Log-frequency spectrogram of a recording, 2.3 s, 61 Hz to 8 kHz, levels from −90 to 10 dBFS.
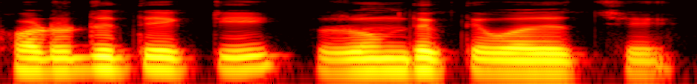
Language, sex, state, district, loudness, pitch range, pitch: Bengali, male, West Bengal, Cooch Behar, -16 LUFS, 125-145 Hz, 135 Hz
